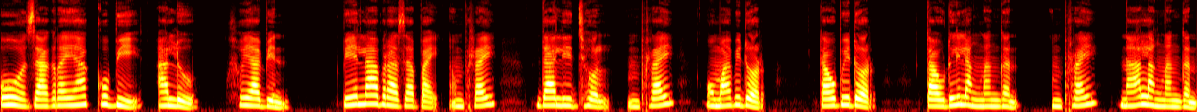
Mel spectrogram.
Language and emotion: Bodo, neutral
